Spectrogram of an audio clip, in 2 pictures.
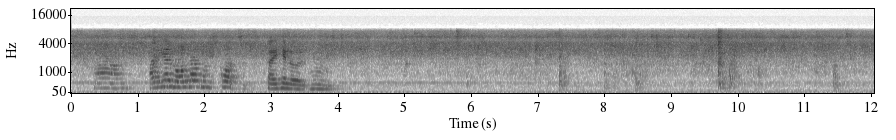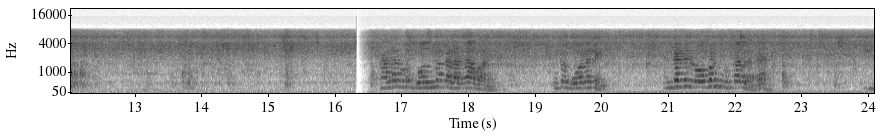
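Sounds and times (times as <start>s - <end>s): food deep-frying in oil: 0.0s - 24.0s.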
